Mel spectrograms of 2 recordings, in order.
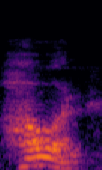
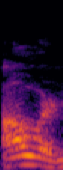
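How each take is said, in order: First: The word begins with an audible h sound. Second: The word begins with a vowel, no h sound. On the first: The speaker calls it wrong. "Not হাওয়ার" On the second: The speaker calls it right. "উচ্চারণটা হচ্ছে আওয়ার"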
